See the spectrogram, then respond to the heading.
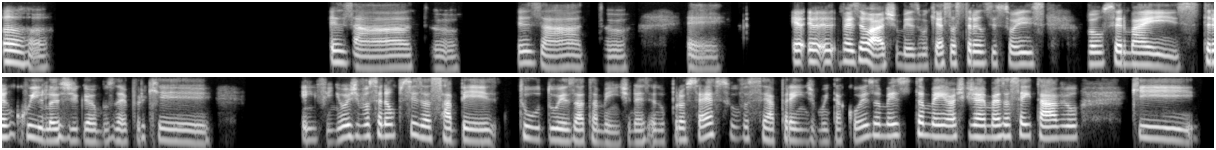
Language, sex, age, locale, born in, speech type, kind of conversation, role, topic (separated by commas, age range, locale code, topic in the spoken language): Portuguese, female, 30-34, pt-BR, Brazil, conversation, unstructured, none, Como você imagina sua carreira daqui a dez anos?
